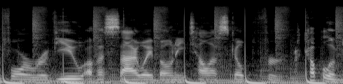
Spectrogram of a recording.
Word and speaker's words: SVBONY: a review of a saway bony telescope for a couple of years now and today the day and yes that is how you say it thway bony the SV 555 is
